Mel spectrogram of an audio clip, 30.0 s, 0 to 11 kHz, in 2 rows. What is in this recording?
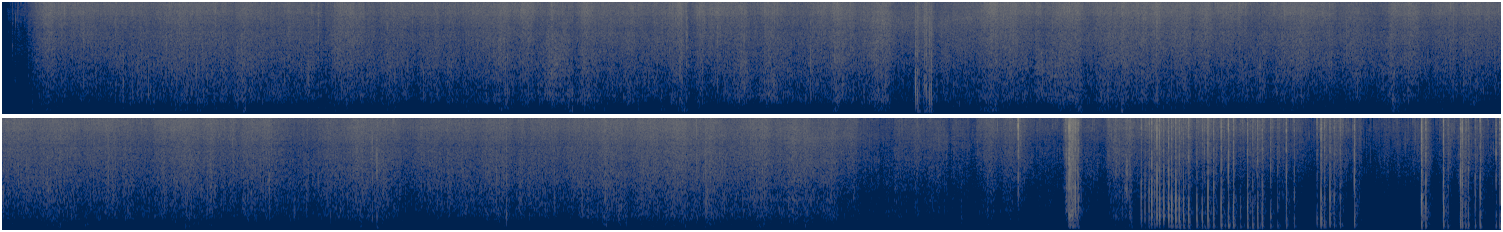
Sound effects > Objects / House appliances
A recording of bubble wrap being ripped, squashed, squeezed and popped. Recorded using Zoom F3. Rode NTG4. Dual Mono.
bubble-wrap, handled, popped, ripped, rustling, squashed, squeezed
